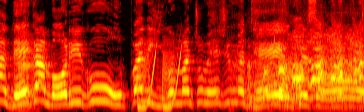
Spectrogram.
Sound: chatting

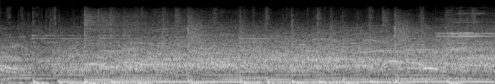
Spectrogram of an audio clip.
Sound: crowd cheering; whistle blows

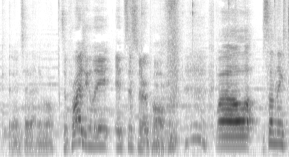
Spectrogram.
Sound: snorts

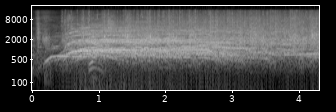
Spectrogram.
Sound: cheering and applause

